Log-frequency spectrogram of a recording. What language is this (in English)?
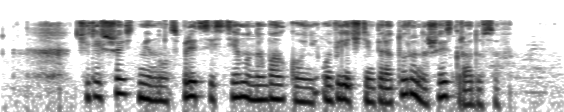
Russian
